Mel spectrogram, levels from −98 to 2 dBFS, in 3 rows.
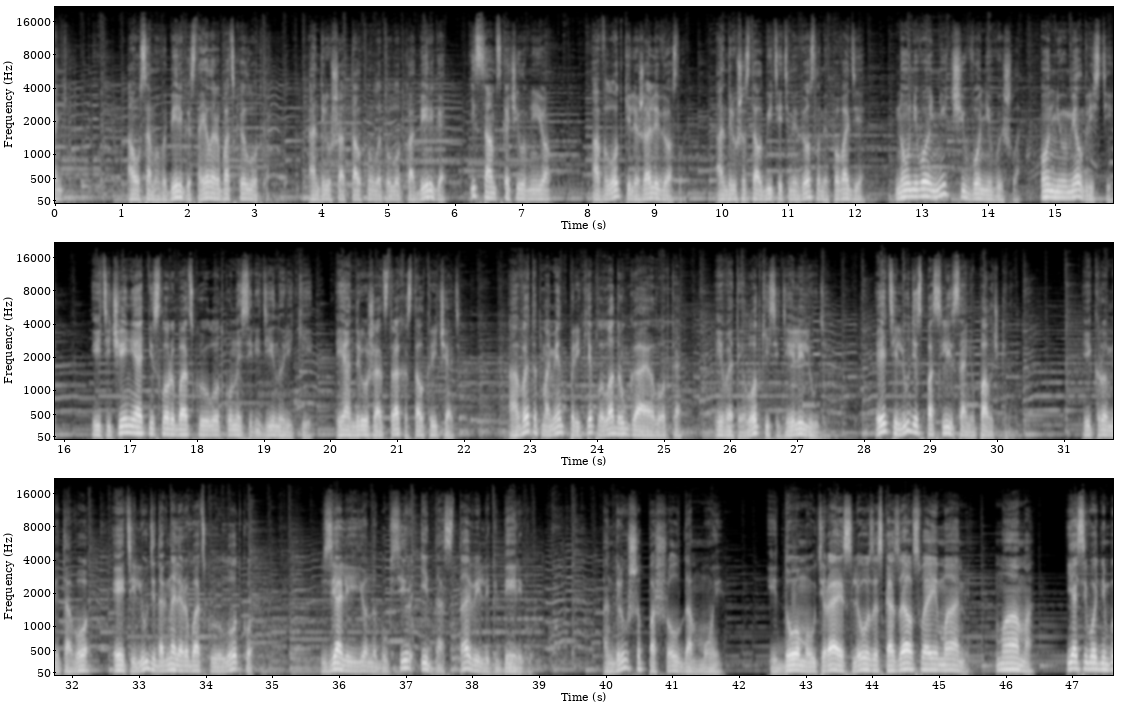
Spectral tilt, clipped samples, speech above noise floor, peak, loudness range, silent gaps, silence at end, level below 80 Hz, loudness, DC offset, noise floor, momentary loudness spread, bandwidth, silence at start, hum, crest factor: -5.5 dB/octave; under 0.1%; 34 dB; 0 dBFS; 6 LU; none; 0 s; -36 dBFS; -17 LUFS; under 0.1%; -50 dBFS; 20 LU; 16 kHz; 0 s; none; 18 dB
